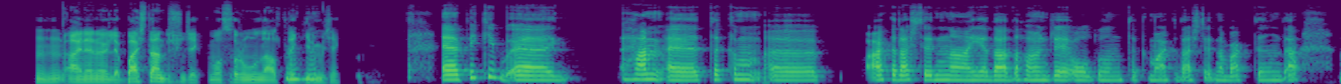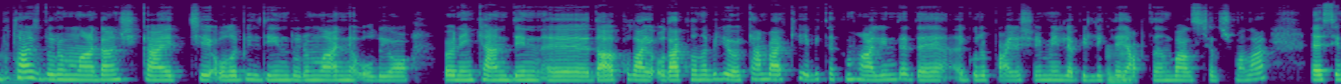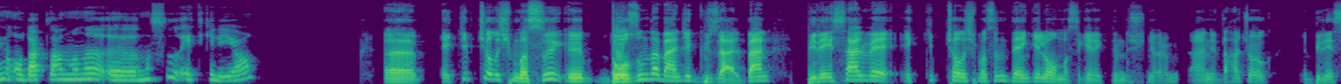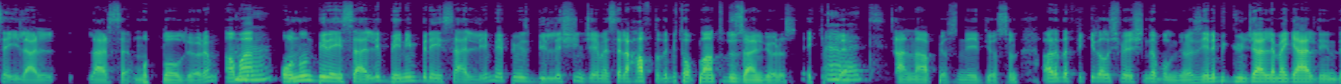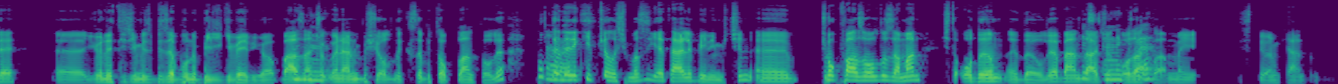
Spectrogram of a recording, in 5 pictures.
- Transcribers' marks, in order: none
- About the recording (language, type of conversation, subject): Turkish, podcast, Gelen bilgi akışı çok yoğunken odaklanmanı nasıl koruyorsun?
